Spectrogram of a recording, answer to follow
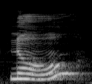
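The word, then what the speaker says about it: know: fly flew grow grew no new here's here in the in this verb no we don't pronounce the letter k because it is followed with n when the next letter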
